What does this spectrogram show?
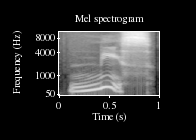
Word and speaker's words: niece: You see the letters N-I-E-C-E, but you say it like Niece. Just niece, one syllable. Like the word knees, the part of your leg. Exactly. So niece sounds exactly like knees.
